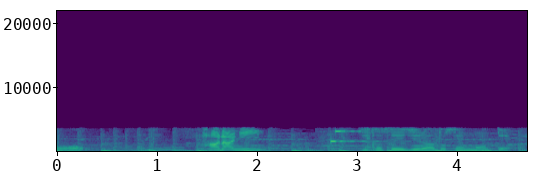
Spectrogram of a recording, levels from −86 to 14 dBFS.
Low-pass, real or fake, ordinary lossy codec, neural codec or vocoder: 3.6 kHz; real; none; none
